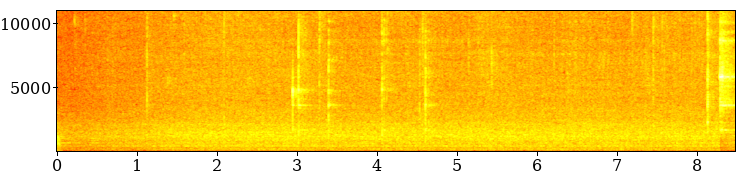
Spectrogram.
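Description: Halved river prawns sizzling steadily over a charcoal grill as prawn tomalley is spooned onto them, with a few light clicks of a spoon against a bowl partway through.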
